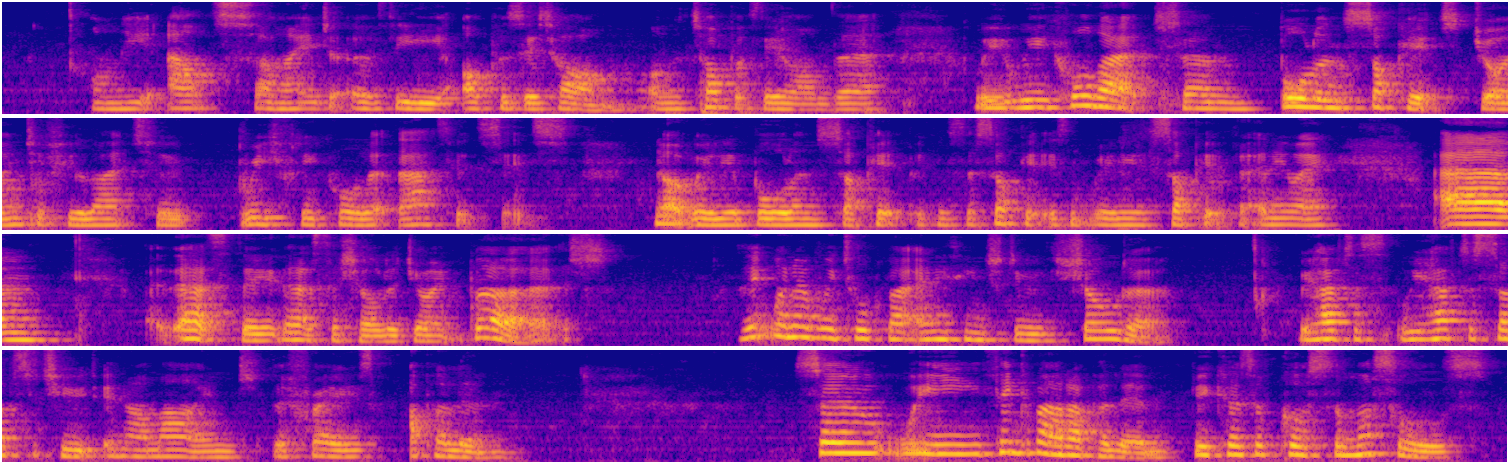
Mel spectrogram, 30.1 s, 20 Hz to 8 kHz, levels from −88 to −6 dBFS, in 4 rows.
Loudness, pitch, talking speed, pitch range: -21 LUFS, 175 Hz, 185 wpm, 165-215 Hz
